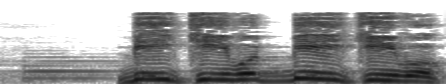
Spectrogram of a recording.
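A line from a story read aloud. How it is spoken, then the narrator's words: Shout. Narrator (Russian): крикнул Егорушка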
